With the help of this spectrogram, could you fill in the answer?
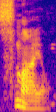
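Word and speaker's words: Smael: His name's Smile. That's cool. S M A L pronounced Smile.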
